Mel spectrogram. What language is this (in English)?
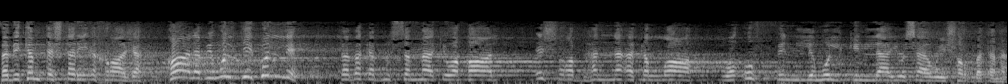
Arabic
